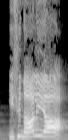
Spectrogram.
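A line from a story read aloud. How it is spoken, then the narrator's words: Surprised loud question. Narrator (Chinese): 蝈蝈惊讶的大声的问我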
